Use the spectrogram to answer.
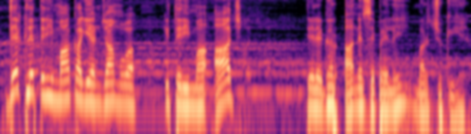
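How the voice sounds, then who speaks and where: A high-pitched male preacher delivers an emotional sermon story, piling up repeated phrases for dramatic effect. Soft music hums faintly behind him. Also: expressive, a little fast. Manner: repetitive, dramatic retelling. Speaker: maulana, preacher.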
